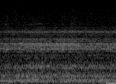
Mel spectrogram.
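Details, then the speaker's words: Steady airy hiss with a faint low hum: the continuous blowing of a CPAP machine used to treat sleep apnea. "that's the sound of a CPAP about half of the people who are prescribed to sleep happened don't like it and don't use it"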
